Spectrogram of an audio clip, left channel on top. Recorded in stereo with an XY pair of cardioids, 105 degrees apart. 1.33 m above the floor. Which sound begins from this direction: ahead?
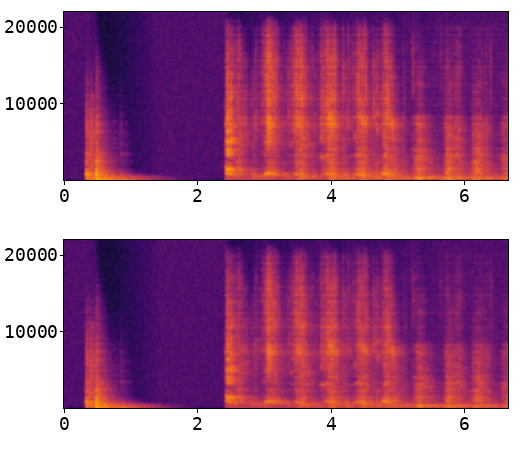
A door slam, at 0.3 s.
